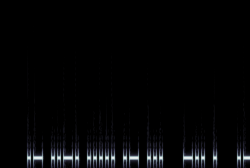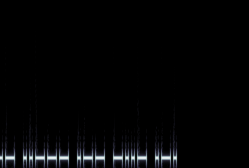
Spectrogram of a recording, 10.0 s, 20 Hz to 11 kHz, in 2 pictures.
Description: Morse code, heard as a keyed tone, about 20 wpm, 700 Hz. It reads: AF5AS DE W2WXR
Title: USA Callsign DE Callsign - 5 Characters - 20wpm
